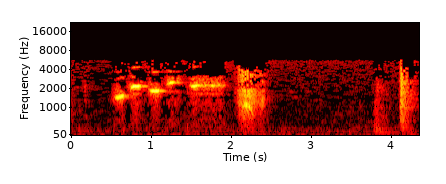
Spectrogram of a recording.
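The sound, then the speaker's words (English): Someone whistles a short tune of about five clear, sustained notes, loud, followed by a couple of brief knocking or banging noises. “By the way, who whistled as I was coming up the drive? Well, it went like this.”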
